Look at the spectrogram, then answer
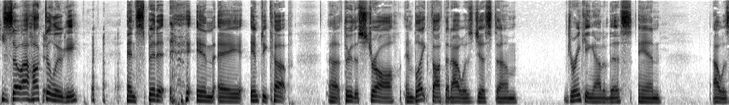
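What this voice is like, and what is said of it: Congested, stuffy-nosed voice. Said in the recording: “I've been real sick. I don't know if you can tell my voice is... not 100%, and my nose has stopped up. It was just terrible sinus issues.”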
